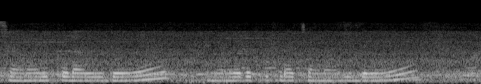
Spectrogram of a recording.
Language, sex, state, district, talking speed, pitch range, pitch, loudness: Kannada, female, Karnataka, Belgaum, 60 wpm, 175-185 Hz, 175 Hz, -23 LUFS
